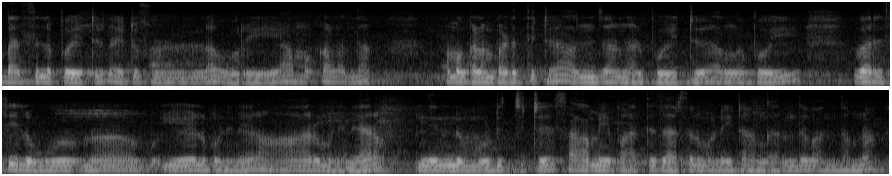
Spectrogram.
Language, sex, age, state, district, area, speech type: Tamil, female, 45-60, Tamil Nadu, Perambalur, urban, spontaneous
